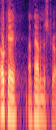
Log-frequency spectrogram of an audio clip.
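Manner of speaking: ordinary talk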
